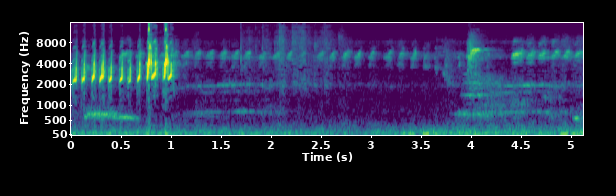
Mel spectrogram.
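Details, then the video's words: Flamboyan bird, for bird luring: an opening burst of rapid loud chirps, followed by a soft, steady high ticking series and a few quieter notes. "FLAMBOYAN YANG RECEH BUNYI..BAGUS UNTUK PIKAT BUNYI AGAR CEPAT RESPON"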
